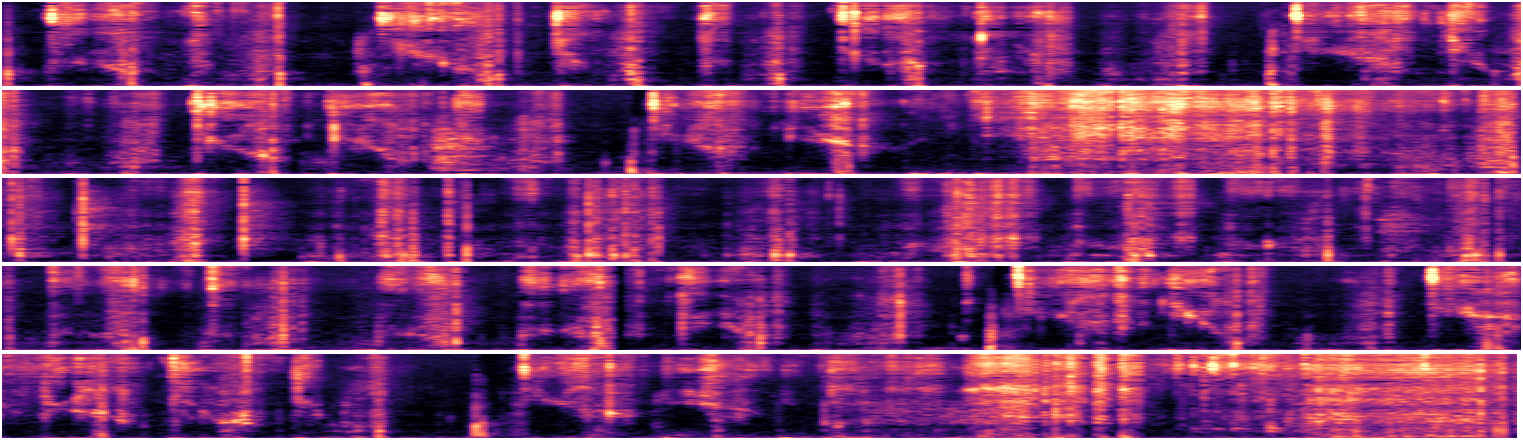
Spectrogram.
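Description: Close-miked biting and chewing of a crunchy, porous white block: dense, irregular crunches with many sharp cracks a second, one after another.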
